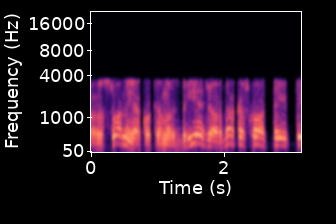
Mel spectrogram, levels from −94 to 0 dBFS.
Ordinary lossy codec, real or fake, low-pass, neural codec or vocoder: Opus, 32 kbps; real; 3.6 kHz; none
